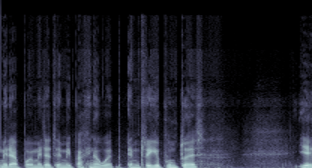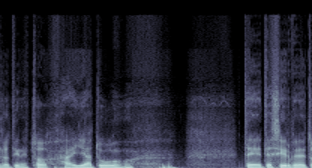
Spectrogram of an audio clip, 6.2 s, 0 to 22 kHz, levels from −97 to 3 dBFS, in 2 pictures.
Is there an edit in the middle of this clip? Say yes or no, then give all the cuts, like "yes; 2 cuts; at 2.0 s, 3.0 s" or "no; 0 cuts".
no; 0 cuts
